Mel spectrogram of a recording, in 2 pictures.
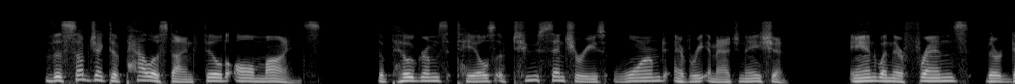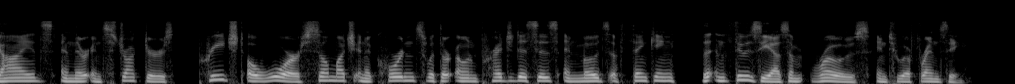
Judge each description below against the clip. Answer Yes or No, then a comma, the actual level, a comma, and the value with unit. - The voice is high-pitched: No, medium, 150 Hz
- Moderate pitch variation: Yes, average, 3.9 semitones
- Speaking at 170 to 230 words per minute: No, slow, 135 wpm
